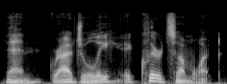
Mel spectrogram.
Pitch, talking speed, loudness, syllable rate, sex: 105 Hz, 130 wpm, -18 LUFS, 5.2 syllables/s, male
